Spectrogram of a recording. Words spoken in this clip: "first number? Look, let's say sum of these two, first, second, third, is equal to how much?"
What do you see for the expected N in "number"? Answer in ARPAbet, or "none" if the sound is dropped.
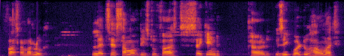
N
